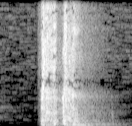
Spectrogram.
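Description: A single loud cough with a harsh throat-clearing quality, two quick bursts in succession, followed by a brief fading rasp and then silence.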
